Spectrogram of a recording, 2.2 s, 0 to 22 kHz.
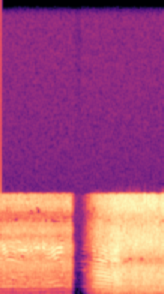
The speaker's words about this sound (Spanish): El caudal del agua ha ido aumentando. Vemos que está alrededor de unos 8 o 9 metros cúbicos de agua hacia el canal Trujillo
